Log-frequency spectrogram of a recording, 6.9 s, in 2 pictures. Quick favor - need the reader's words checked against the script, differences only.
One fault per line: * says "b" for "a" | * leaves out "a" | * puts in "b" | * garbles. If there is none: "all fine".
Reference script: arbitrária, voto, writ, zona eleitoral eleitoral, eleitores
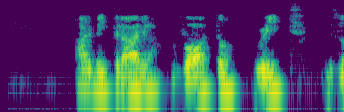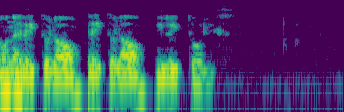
all fine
